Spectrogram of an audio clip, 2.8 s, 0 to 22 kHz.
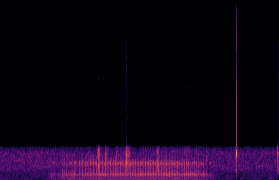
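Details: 11-year-old Shih Tzu snoring: a single drawn-out, buzzing snore lasting about one and a half seconds, with a few faint clicks.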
